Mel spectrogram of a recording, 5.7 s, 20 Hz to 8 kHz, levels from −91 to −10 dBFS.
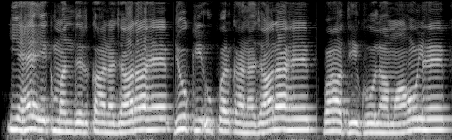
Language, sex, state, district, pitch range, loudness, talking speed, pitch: Hindi, male, Bihar, Kishanganj, 195-240 Hz, -15 LUFS, 180 wpm, 220 Hz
